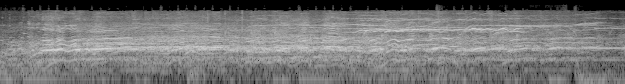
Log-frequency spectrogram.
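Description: A large crowd of protesters at a sit-in over the Al-Aqsa Mosque gates chants together loudly and steadily in unison, "No entry, no entry, Bab Hitta is still closed", the group shouting blending into a dense, continuous roar with no pauses.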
